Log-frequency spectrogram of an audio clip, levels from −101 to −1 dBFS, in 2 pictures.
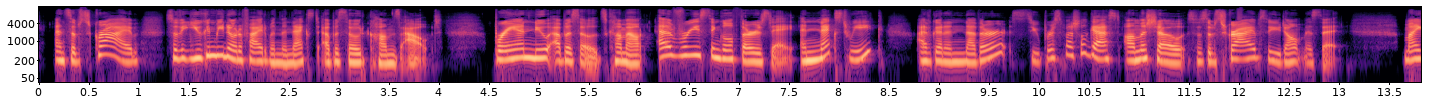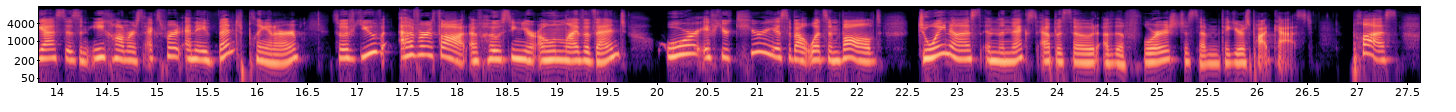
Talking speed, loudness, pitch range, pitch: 180 wpm, -19 LUFS, 195-265 Hz, 225 Hz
